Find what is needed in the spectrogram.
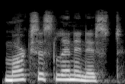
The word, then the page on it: marxist leninist: American English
